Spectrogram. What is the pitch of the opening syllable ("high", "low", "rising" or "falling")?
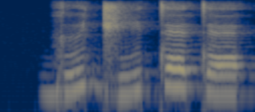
rising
